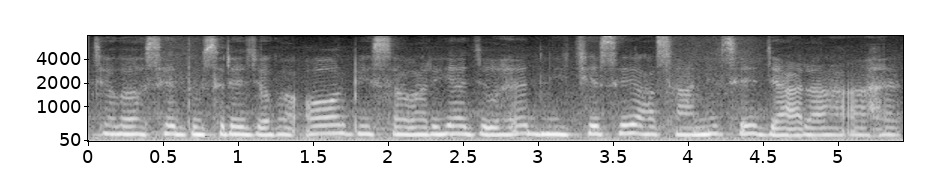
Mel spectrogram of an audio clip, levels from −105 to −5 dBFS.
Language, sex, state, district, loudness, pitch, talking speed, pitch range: Hindi, female, Bihar, West Champaran, -13 LUFS, 215 Hz, 175 wpm, 205-225 Hz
